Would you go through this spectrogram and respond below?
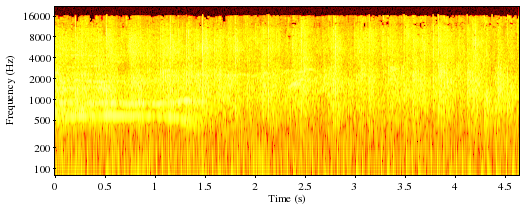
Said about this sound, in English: So why don't we give Pastor Chris an incredible round of applause this morning as he comes to bring the word.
